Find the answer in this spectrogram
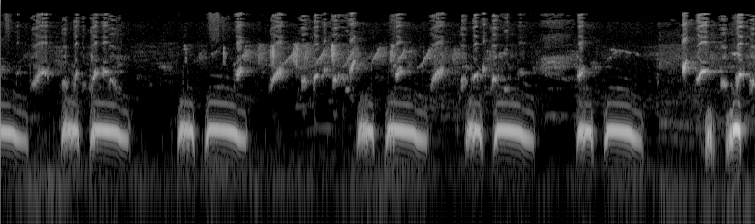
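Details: Spotted dove lure sound for prompting wild doves to coo: rhythmic coo phrases, a short clipped note then a longer descending one, repeated regularly, with scattered high chirps of other birds and a low murmur.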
